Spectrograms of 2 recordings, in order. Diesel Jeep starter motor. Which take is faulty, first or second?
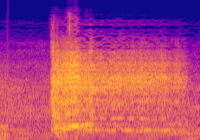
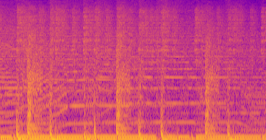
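first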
